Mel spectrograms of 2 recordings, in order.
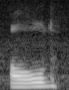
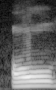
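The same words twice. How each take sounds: First: The word ends with a d sound. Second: The word ends without a d sound. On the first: The speaker calls it wrong. "not old" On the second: The speaker calls it right. "There was no duh sound"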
